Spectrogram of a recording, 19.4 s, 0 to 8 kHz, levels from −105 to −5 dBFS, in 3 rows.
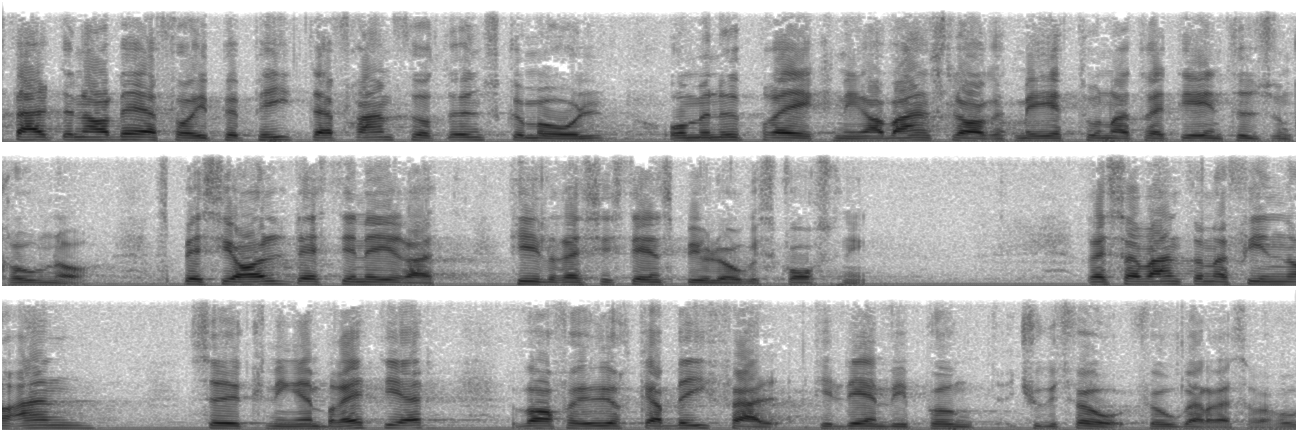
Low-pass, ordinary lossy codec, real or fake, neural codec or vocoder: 7.2 kHz; none; real; none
